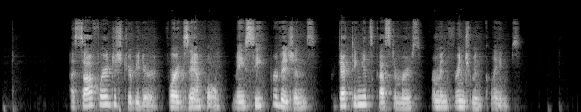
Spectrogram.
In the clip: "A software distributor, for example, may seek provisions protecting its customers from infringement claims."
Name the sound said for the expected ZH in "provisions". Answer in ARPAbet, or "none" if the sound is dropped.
ZH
